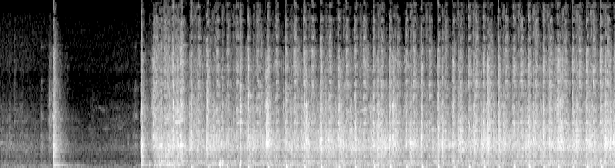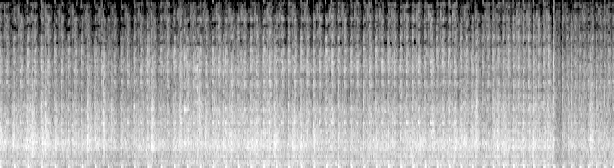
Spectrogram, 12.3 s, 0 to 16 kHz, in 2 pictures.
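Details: Wheel Horse Commando 800 tractor with sickle bar mower and 8 hp pull-start engine, after replacing old belts: it catches after a brief pull and settles into a brisk, even four-per-second chug, running healthy, set in transport position.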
